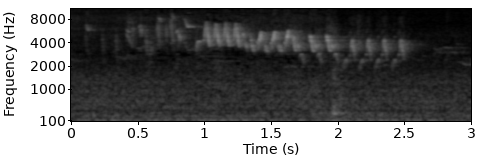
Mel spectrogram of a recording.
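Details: House wren song from a bout between rivals, recorded 6/12 to 6/24/15: a rapid, high, gurgling cascade of notes swelling and then tumbling downward for about two seconds against faint background hiss.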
